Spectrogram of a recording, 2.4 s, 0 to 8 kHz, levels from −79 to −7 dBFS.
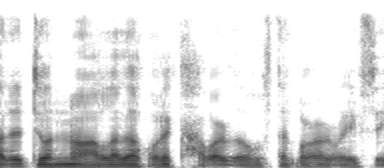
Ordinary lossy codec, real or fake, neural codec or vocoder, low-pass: none; fake; codec, 44.1 kHz, 3.4 kbps, Pupu-Codec; 7.2 kHz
